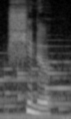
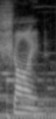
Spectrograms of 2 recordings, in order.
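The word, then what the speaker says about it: 死ね: uh it's it's conjunction of the verb shinu to die uh with the pronunciation sounding like shin uh not the English word shine uh the phrase can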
